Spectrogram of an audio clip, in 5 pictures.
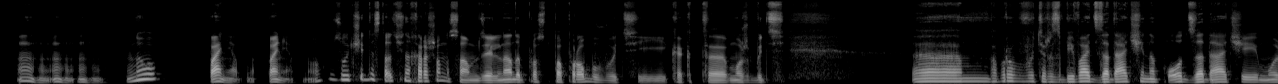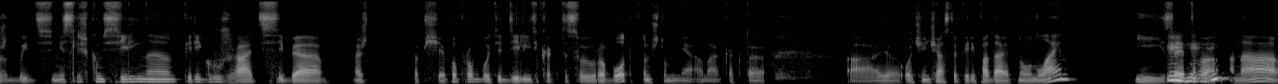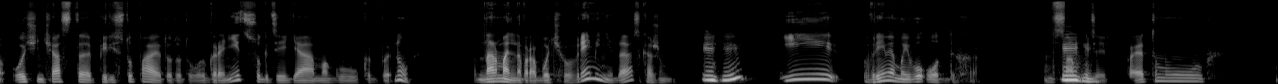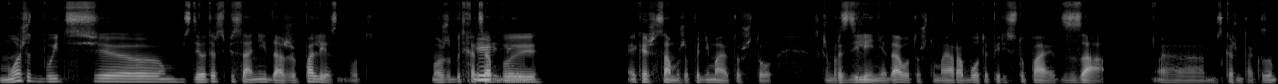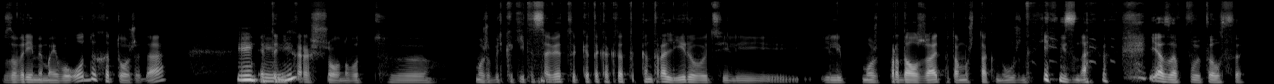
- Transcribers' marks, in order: none
- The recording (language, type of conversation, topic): Russian, advice, Как вы переживаете эмоциональное выгорание и апатию к своим обязанностям?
